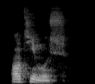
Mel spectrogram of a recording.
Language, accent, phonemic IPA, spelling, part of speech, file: French, France, /ɑ̃.ti.mus/, antimousse, noun, LL-Q150 (fra)-antimousse.wav
- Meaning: defoamer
